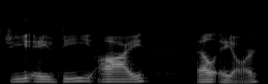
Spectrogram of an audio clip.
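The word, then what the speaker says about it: Gavilar: the last name correct the first name is slightly different but you got most of it it's Gav I lar gavel r.j Gavin why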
